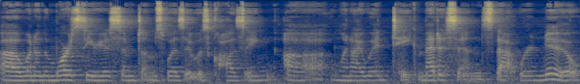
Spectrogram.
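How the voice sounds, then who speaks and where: Her intonation is monotone and flat as a woman speaks. Audible room echo and noticeable background noise fill the recording. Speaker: hypnotherapist and meditation channel creator. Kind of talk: personal vlog update. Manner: casual with fillers.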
